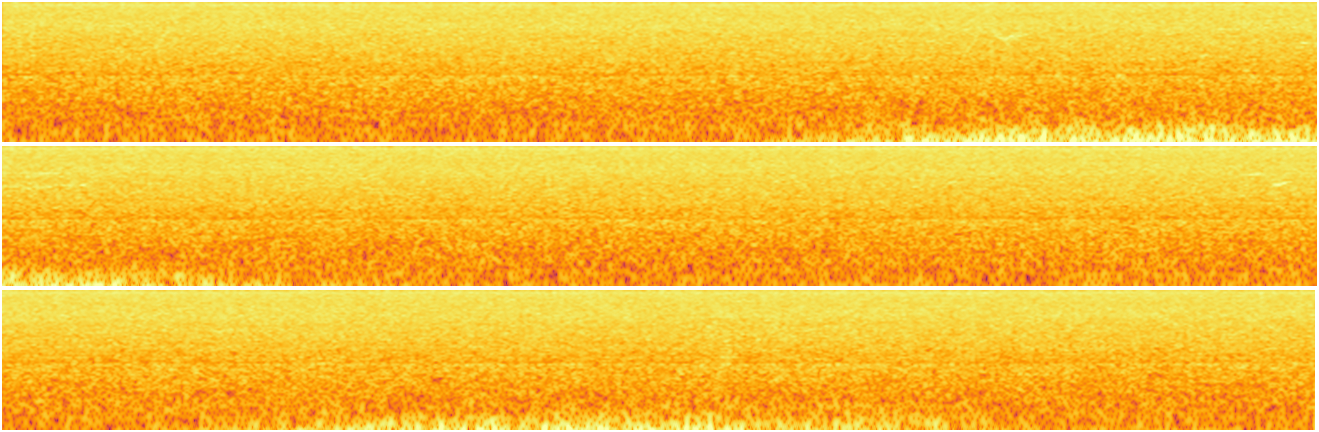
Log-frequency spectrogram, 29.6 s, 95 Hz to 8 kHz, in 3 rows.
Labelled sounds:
7.4	7.7	killer whale, northern resident, 2.4 to 2.9 kHz

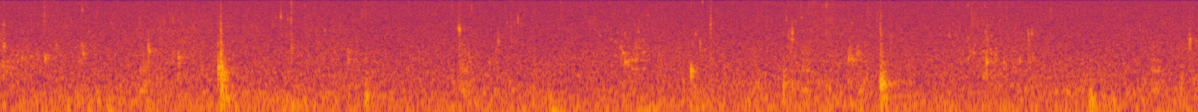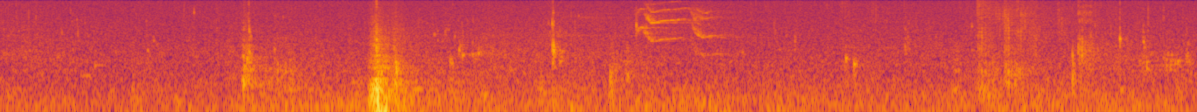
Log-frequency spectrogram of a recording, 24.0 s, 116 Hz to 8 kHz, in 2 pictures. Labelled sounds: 18.3	19.4	killer whale, southern Alaska resident, 0.60 to 8.0 kHz

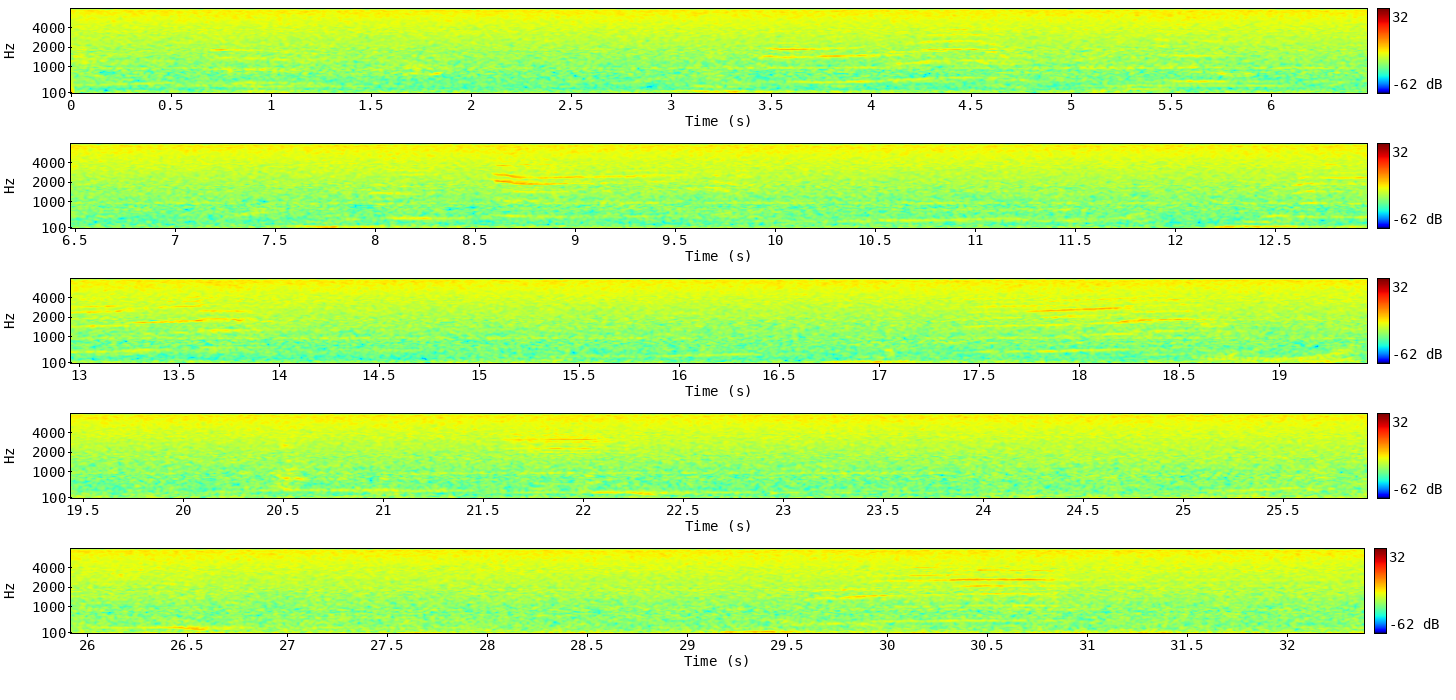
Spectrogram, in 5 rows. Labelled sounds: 3.4	4.6	humpback whale, 1.1 to 3.2 kHz
5.5	5.7	humpback whale, 1.4 to 1.6 kHz
8.6	9.6	humpback whale, 1.8 to 2.8 kHz
12.7	13.9	humpback whale, 1.2 to 3.0 kHz
17.5	18.7	humpback whale, 1.0 to 4.0 kHz
21.6	22.1	humpback whale, 2.0 to 3.2 kHz
29.6	30.8	humpback whale, 1.2 to 3.8 kHz

